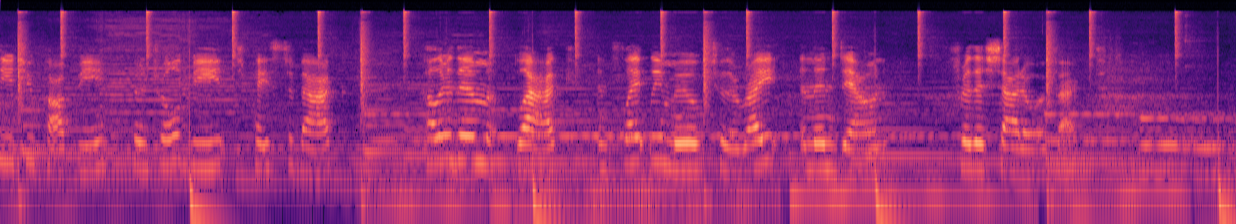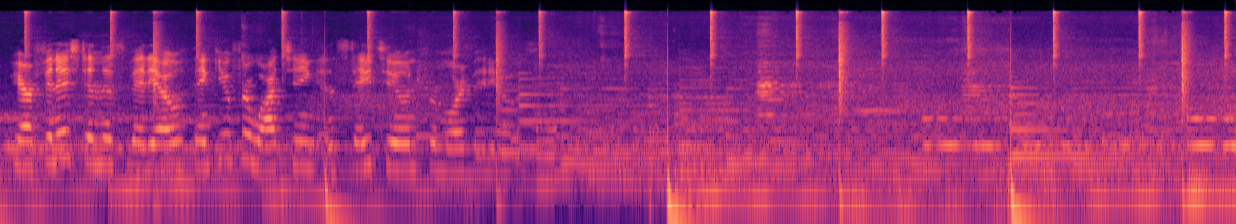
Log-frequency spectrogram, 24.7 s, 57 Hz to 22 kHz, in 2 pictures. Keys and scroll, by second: 2.2 Down, 6.2 Caps_Lock.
